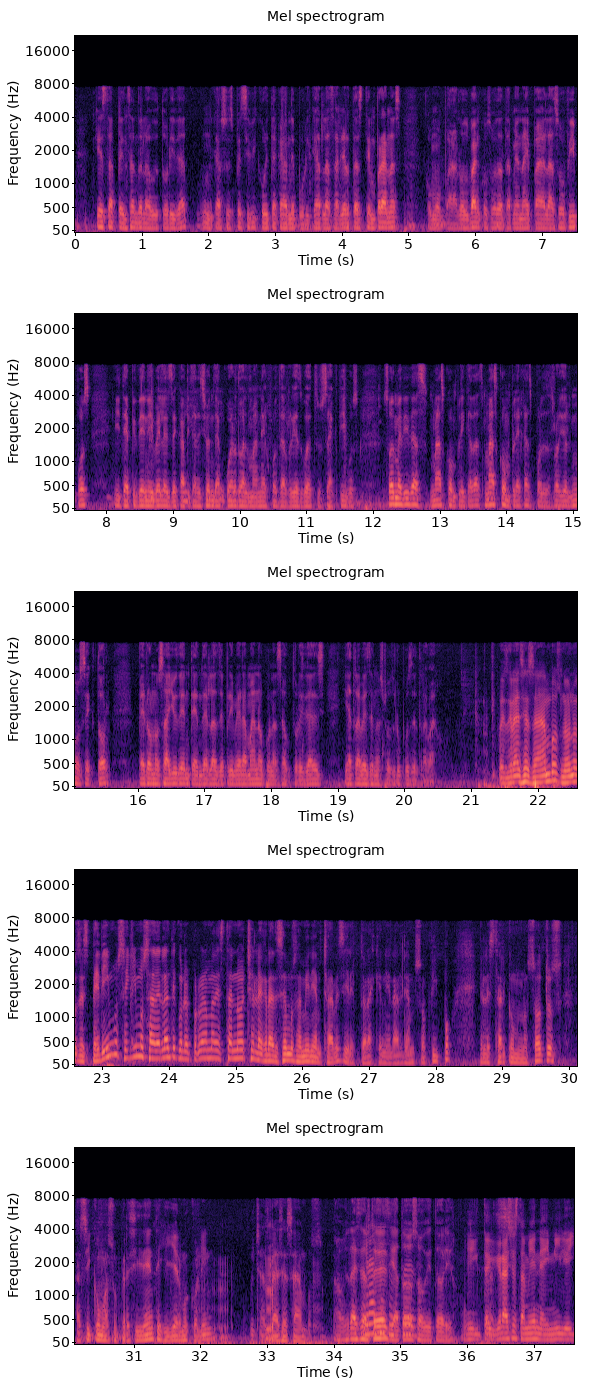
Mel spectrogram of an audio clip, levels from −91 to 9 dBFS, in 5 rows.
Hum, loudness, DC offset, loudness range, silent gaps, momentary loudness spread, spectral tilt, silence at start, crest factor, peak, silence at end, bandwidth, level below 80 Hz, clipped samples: none; -27 LUFS; under 0.1%; 7 LU; none; 12 LU; -6 dB/octave; 0 s; 24 dB; -2 dBFS; 0 s; 8 kHz; -40 dBFS; under 0.1%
